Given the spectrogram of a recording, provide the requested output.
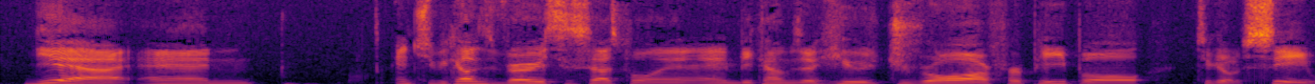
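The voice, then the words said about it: Heavy Long Island accent. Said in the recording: “my Long Island accent comes through sometimes with certain words I pronounce, and I always forget the word draw. I have a really heavy accent with it ... that's such a Long Island thing to say”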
